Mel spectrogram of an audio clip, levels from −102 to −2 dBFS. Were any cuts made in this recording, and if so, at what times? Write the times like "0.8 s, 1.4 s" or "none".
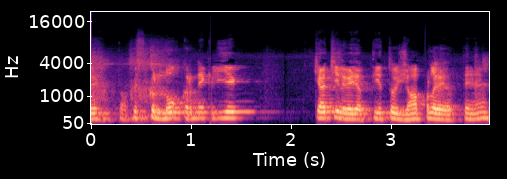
none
